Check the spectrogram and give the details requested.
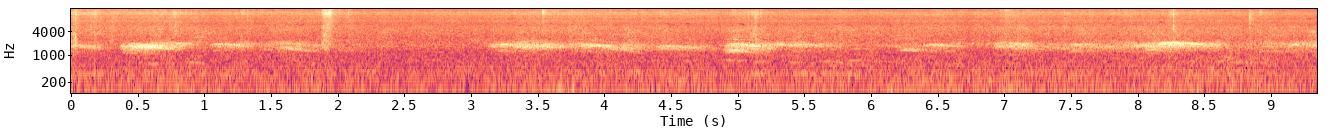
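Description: Birds giving harsh, cawing calls one after another, over a low background rumble.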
